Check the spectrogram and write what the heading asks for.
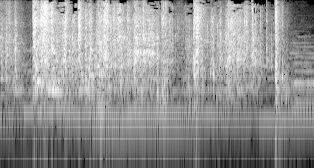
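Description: Cartoon sound effect of a load of parts spilling out of a tipping dump-truck bed onto the ground: a rapid clatter of many small impacts lasting nearly two seconds, over soft background music.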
